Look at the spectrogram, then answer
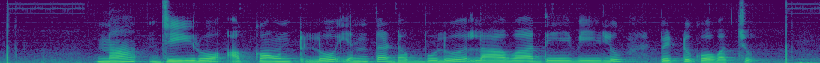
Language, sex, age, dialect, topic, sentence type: Telugu, female, 25-30, Southern, banking, question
